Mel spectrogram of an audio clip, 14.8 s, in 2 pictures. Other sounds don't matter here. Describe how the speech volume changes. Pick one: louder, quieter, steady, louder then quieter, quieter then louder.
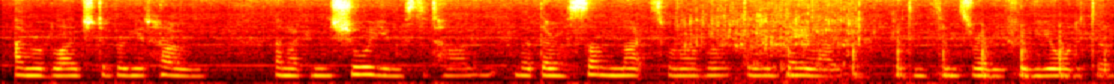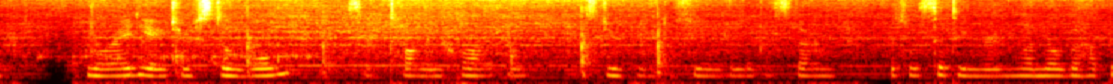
quieter.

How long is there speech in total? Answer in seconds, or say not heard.
15 s.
